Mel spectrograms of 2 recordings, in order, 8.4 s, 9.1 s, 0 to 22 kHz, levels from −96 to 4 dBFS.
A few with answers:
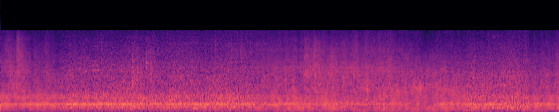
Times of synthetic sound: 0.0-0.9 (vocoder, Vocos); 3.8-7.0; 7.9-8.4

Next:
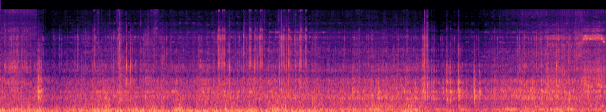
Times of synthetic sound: none

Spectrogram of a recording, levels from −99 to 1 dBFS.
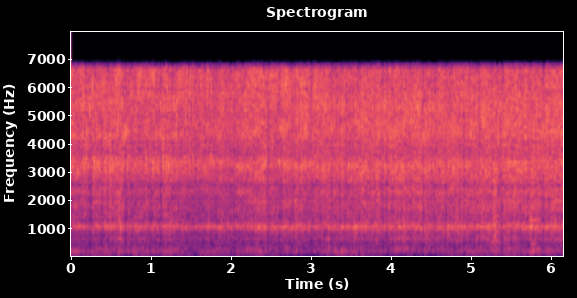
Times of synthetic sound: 1.5-5.2 (codec, DAC)

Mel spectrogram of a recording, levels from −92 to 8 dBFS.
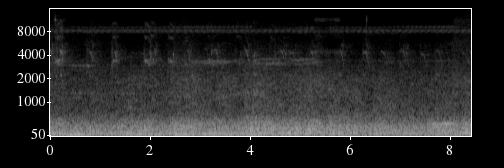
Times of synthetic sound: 5.3-5.8 (codec, DAC)

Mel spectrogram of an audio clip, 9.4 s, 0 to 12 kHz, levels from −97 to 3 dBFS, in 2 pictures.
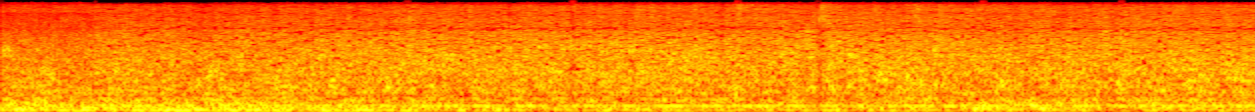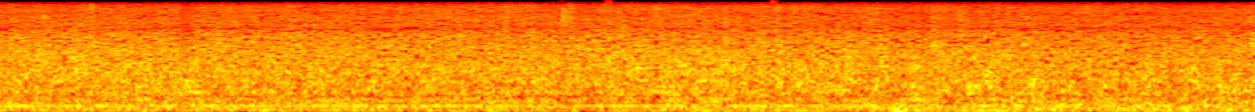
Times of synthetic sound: none

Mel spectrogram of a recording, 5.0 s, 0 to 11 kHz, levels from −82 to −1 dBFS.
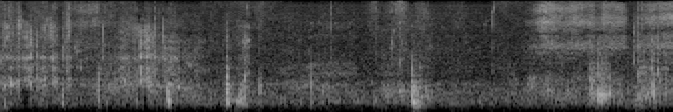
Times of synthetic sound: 1.0-1.5 (vocoder, Vocos); 2.1-3.7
